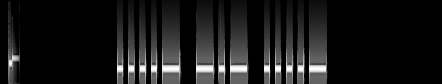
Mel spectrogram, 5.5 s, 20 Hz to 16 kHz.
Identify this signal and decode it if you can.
Morse code, heard as a keyed tone, about 17 wpm, 700 Hz. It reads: 4K4
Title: Callsign Prefixes for Top 100 DXCC - 17wpm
